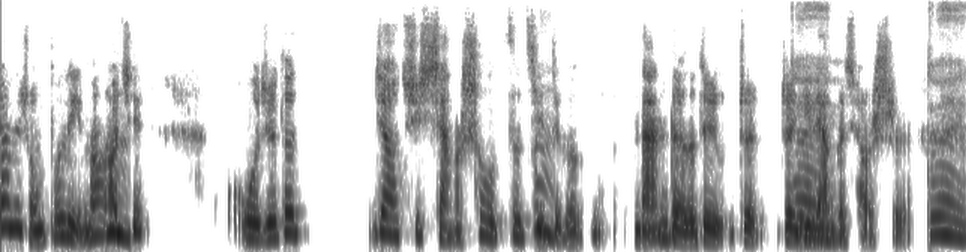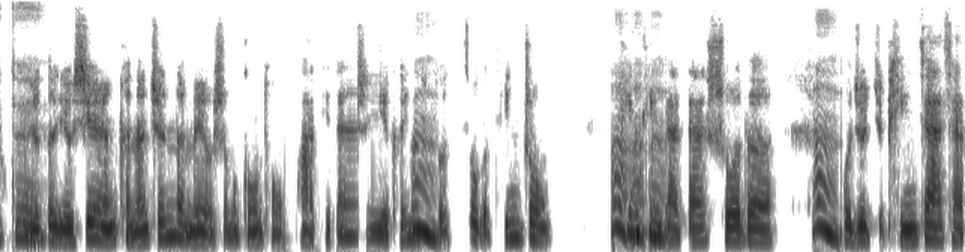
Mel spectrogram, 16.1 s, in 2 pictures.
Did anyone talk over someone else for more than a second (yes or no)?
no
